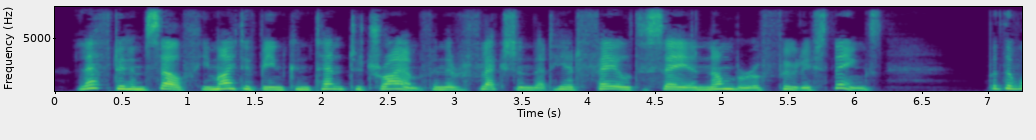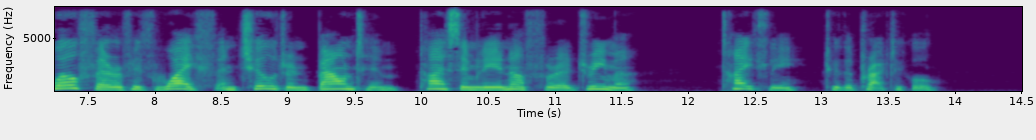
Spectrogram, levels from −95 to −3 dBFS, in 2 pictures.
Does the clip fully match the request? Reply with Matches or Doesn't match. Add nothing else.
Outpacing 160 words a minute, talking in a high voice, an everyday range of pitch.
Matches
